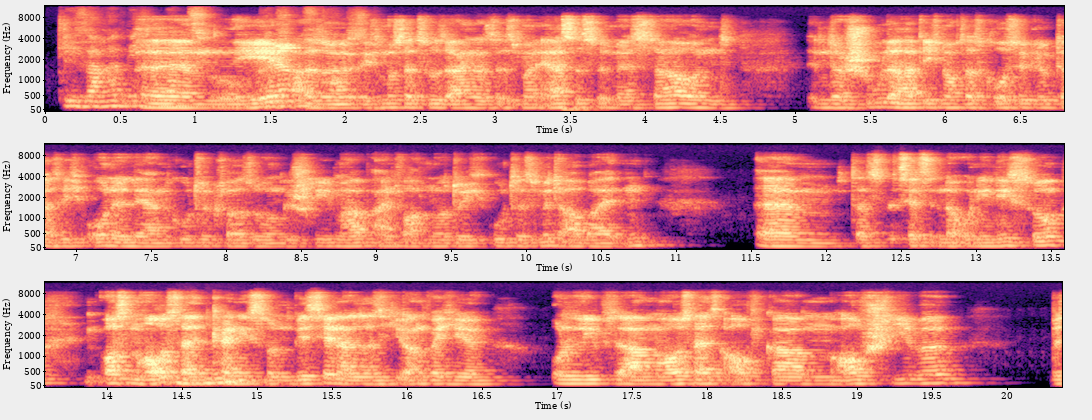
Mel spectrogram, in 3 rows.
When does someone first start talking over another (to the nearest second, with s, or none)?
1 s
